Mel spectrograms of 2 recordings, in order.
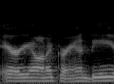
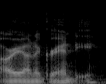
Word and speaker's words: Ariana Grande: ago and saying that her name was actually pronounced like Ariana Grandy or something mhm what was up with that it is that's her name Ariana Grandy Grandy bout why cuz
